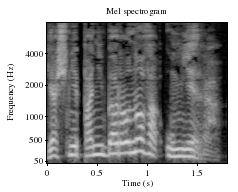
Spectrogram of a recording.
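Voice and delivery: urgent dismay; distressed announcement. A narrator's reading. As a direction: blurt out the terrible news. Servant announces lady is dying.

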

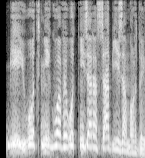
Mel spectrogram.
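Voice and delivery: high, pushy taunting wail; insistent shrill cry. A narrator's reading. Magda provoking Bartek in the tavern, insistent cry. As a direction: dare him to hit you. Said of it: "wołała natarczywie".

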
